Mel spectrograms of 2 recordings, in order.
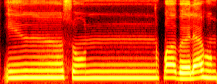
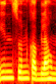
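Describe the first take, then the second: First: The n and s carry a nasal hum. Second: The n and s are plain, without nasal hum. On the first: The speaker calls it right. "नून और सीन दोनों पे गुन्ना होगा" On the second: The speaker calls it wrong. "नहीं कह देना"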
